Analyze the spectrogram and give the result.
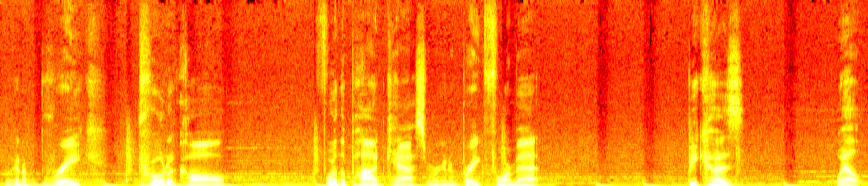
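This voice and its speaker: A man hosting a solo podcast from his office desk, slightly hoarse and low on energy, talking in a rambling, candid way and pepping himself up as he goes. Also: takes it slowly, pauses often, faint music behind. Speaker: podcast host. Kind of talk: casual solo podcast talk.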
